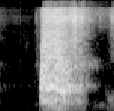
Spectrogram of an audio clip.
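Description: A police dog gives a single loud, rough bark up close during a tense arrest, a short harsh burst that trails off quickly.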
